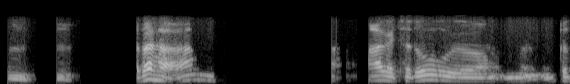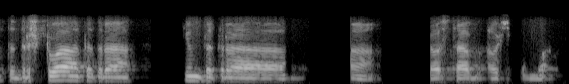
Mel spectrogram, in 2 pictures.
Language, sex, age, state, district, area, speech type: Sanskrit, male, 45-60, Karnataka, Uttara Kannada, rural, conversation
